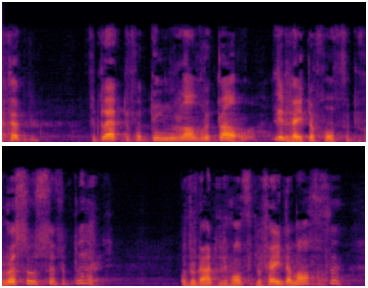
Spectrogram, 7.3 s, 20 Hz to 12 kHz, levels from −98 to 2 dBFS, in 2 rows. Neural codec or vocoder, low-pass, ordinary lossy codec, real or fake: autoencoder, 22.05 kHz, a latent of 192 numbers a frame, VITS, trained on one speaker; 9.9 kHz; AAC, 48 kbps; fake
